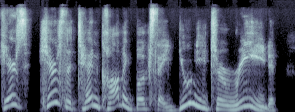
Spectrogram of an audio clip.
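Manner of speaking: silly list-video voice. Mocking list-style videos in conversation, WatchMojo list voice. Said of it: "It's a stupid list voice".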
